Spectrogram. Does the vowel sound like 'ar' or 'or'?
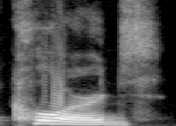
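or. The vowel is a rounded 'or' sound. "They don't say cords"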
